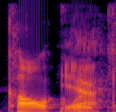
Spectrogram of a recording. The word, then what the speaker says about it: Colquitt: Colquitt. Colquitt County is how it's pronounced.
